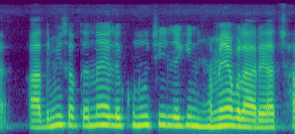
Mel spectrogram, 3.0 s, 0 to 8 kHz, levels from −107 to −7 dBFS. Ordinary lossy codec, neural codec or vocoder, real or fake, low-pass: AAC, 48 kbps; none; real; 7.2 kHz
